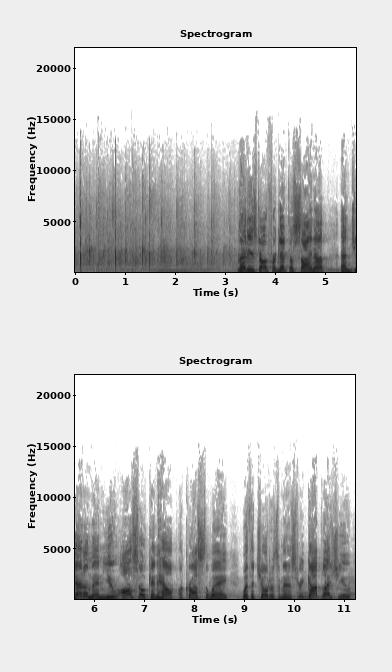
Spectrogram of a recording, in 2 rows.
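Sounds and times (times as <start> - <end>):
audience applauding: 0.0 - 4.8
speech: 3.2 - 11.2.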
